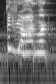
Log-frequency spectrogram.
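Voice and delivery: bow and thank him in a high voice; imitating the underlings' formal thanks; mock polite greeting. Voicing the new guys bowing.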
